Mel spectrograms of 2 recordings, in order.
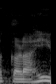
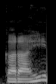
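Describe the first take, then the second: First: कड़ाही with retroflex flap; hard flap in कड़ाही; correct pronunciation. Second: कराही with plain R; straight-tongued R in कराही; incorrect pronunciation. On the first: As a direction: say कड़ाही with curled-tongue Ṛ. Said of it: "कड़ाही होता है". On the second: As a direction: say कराही as "karahi", tapped R. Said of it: "नहीं होता". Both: Shown as a demonstration.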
